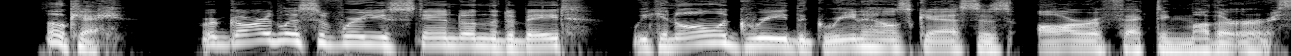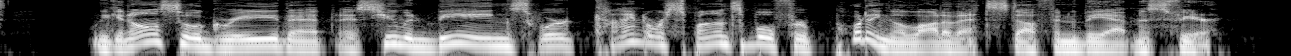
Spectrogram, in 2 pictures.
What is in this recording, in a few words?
new corporate samples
